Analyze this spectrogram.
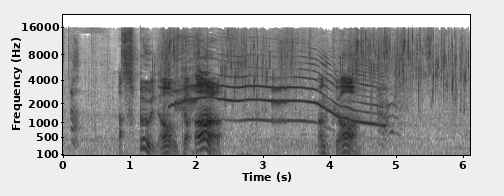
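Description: A man cries out in pain.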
